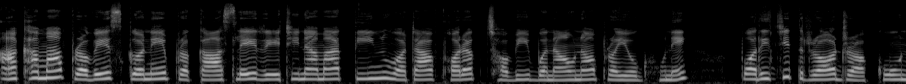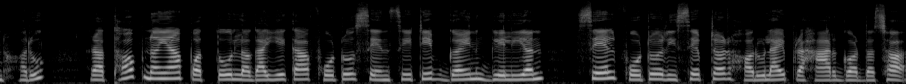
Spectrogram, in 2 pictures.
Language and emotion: Nepali, neutral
